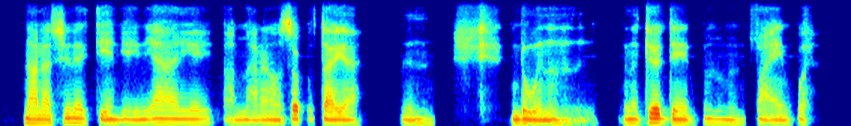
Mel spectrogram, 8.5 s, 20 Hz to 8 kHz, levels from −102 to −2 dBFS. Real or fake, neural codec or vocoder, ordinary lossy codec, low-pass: fake; codec, 16 kHz, 0.5 kbps, FunCodec, trained on LibriTTS, 25 frames a second; Opus, 24 kbps; 7.2 kHz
